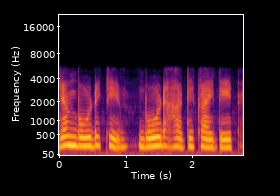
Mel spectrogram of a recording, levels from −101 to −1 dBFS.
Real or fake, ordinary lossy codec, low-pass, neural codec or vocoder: fake; none; 5.4 kHz; autoencoder, 22.05 kHz, a latent of 192 numbers a frame, VITS, trained on many speakers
